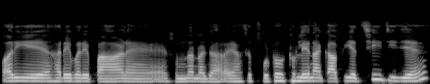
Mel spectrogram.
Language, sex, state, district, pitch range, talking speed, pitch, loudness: Hindi, male, Uttar Pradesh, Gorakhpur, 140-160 Hz, 250 wpm, 150 Hz, -18 LUFS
